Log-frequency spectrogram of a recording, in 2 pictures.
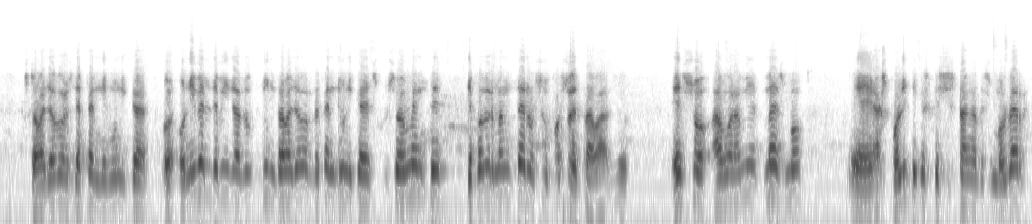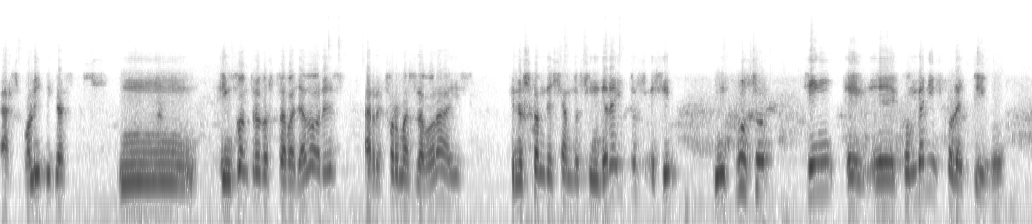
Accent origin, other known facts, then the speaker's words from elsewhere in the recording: Ferrol, Galicia, Spain; Eu estou especialmente contento porque son ferrolán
